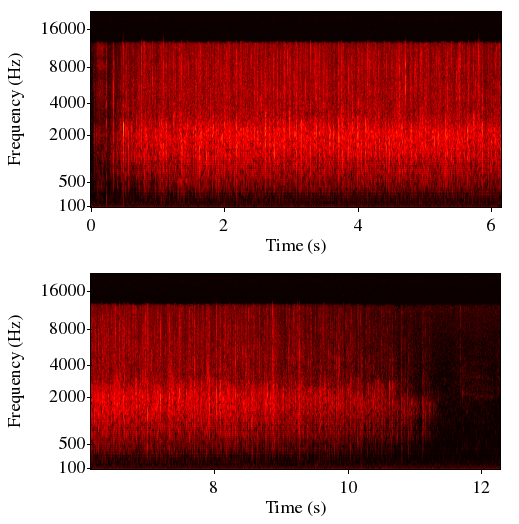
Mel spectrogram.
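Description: Audience applauding: a dense patter of many hands clapping that starts about half a second in, holds steady, and dies away over the last couple of seconds.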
